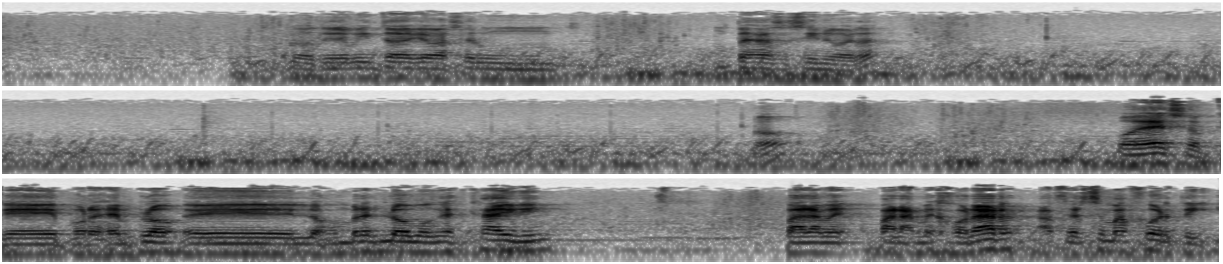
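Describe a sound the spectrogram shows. Water sloshes and bubbles, muffled underwater.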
